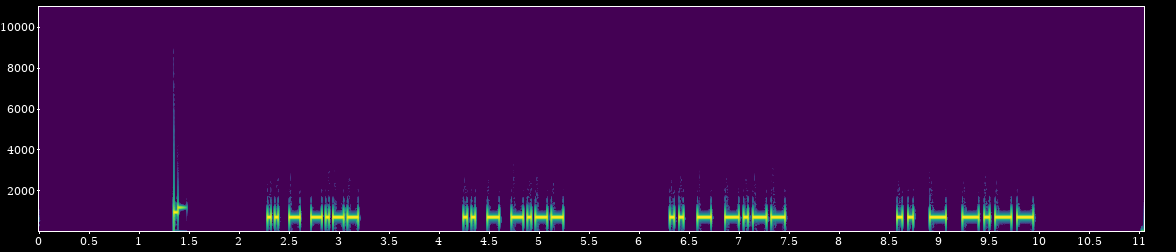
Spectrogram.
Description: Morse code, heard as a keyed tone, about 31 wpm, 700 Hz. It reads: ITY ITY ITY ITY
